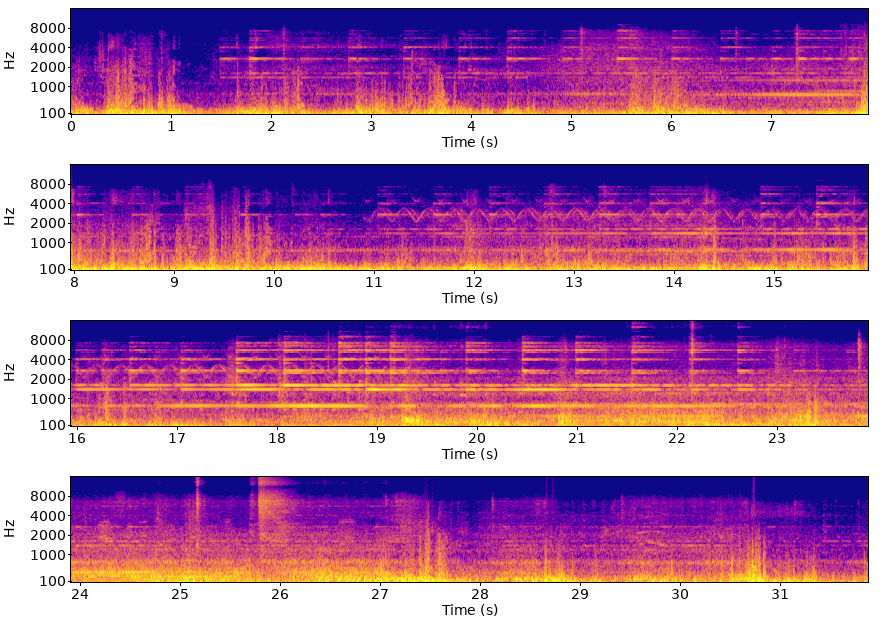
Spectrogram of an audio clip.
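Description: Diesel road-switcher locomotive running as it rolls slowly past close by, a steady low rumble, with a steady high whining tone over it for most of the time.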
